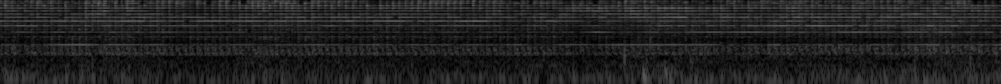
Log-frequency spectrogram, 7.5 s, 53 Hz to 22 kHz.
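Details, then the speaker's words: 1905 Waterbury spasmodic alarm clock after repair, freshly wound: loud rapid continuous metallic bell ringing like a fire alarm bell; alarm mechanism working properly. "as you can hear this clock is Extremely Loud it almost sounds like a fire alarm Bell but again it's it's it's running fantastic"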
